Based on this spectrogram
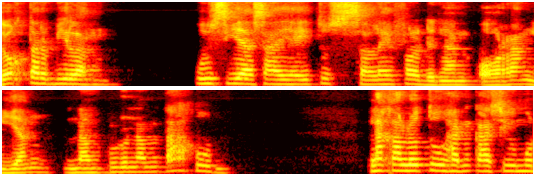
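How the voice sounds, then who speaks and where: High male pitch and a dark, mellow tone, delivered at a moderate pace. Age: 40s. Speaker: pastor. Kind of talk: sermon.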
